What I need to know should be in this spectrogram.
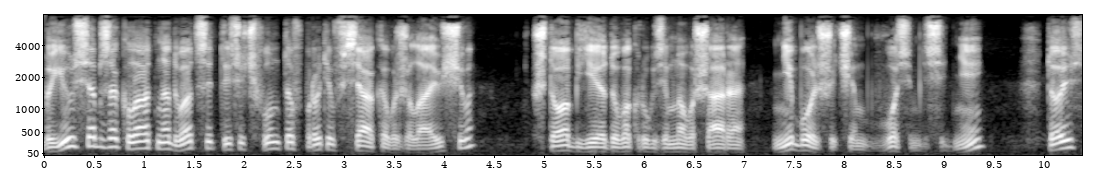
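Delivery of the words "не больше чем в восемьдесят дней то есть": ordinary delivery, nothing marked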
